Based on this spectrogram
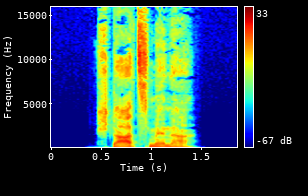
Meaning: nominative/accusative/genitive plural of Staatsmann
- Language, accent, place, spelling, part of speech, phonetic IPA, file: German, Germany, Berlin, Staatsmänner, noun, [ˈʃtaːt͡sˌmɛnɐ], De-Staatsmänner.ogg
